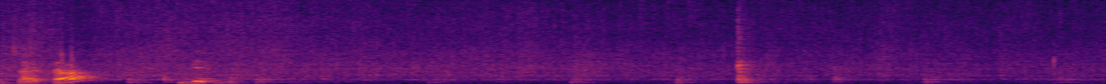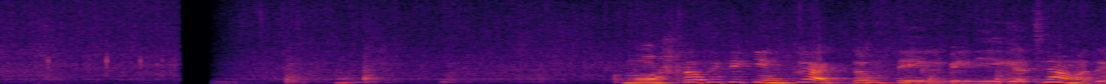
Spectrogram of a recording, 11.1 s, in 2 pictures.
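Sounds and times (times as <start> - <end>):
oil sizzling in a pan: 0.0 - 11.0
spatula scraping a pan: 0.6 - 5.6, 6.8 - 8.9.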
